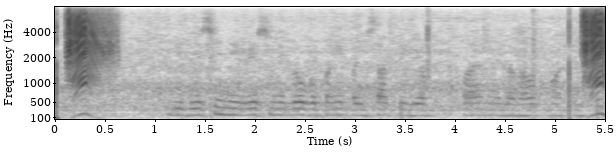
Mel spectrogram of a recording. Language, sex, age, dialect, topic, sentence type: Bhojpuri, male, 36-40, Northern, banking, statement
